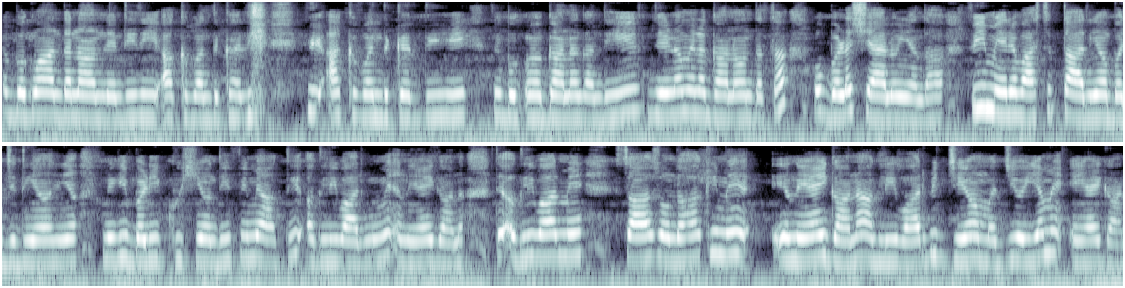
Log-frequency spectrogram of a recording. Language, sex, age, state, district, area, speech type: Dogri, female, 18-30, Jammu and Kashmir, Reasi, urban, spontaneous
